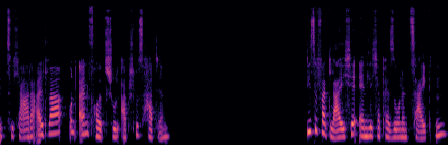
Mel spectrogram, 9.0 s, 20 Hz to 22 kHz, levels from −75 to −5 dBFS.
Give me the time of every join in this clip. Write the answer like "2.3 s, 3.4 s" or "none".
none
